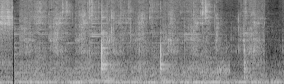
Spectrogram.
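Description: Wheat grains and peanuts dry-roasting in a pan over medium heat, with continuous dry stirring and rustling and occasional sharper scrapes and clinks of the spoon against the pan.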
